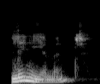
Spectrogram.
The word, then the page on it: lineament: British English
